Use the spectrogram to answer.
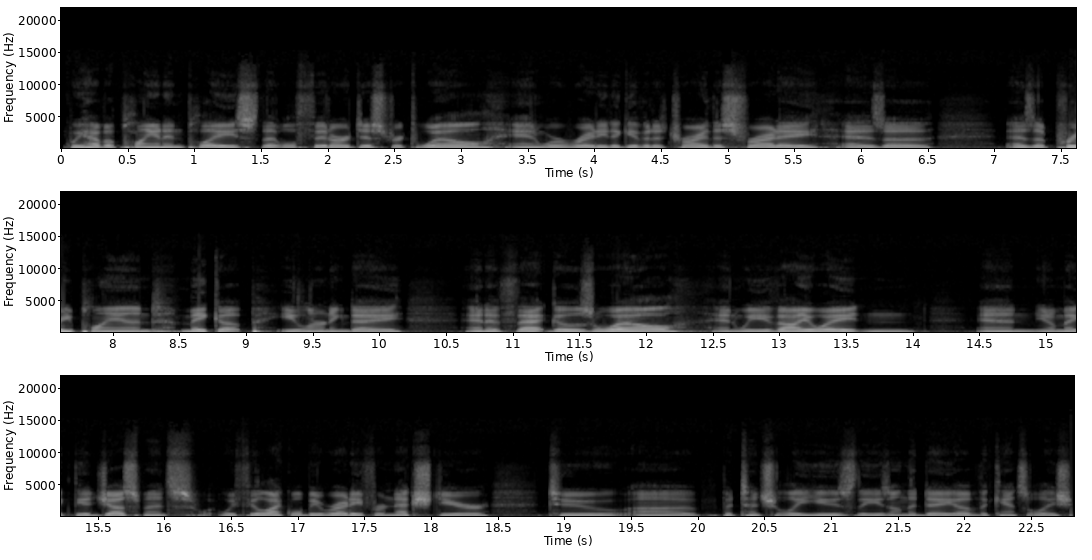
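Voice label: NZ E LEARNING, New Zealand English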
